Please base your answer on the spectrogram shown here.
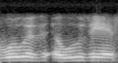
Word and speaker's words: Awuzie: There's another guy that I actually love how you pronounce his name? Awuzie? Yeah, no, Awuzie from the Bengals.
